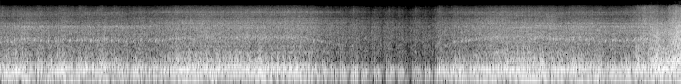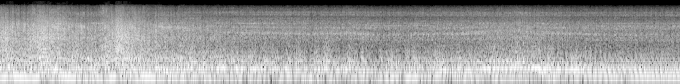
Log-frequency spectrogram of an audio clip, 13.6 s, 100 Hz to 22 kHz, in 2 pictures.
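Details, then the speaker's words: Kawasaki ZRX1200 with reworked Keihin CVK carbs, run without the enricher: an uneven idle that dips, then labours and surges on throttle. There is no intake impulse and it acts like it has no slow circuit; the cause is unresolved. "This thing should be running a hell of a lot better than it is. I just don't get it. It's like it's got no slow circuit whatsoever."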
